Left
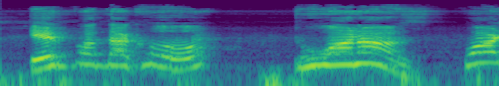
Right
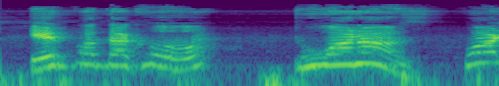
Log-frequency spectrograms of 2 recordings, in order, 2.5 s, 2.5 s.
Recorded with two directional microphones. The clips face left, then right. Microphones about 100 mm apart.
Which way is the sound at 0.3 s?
25° left (ahead or behind).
